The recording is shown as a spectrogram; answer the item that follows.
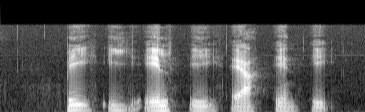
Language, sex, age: Danish, male, 58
